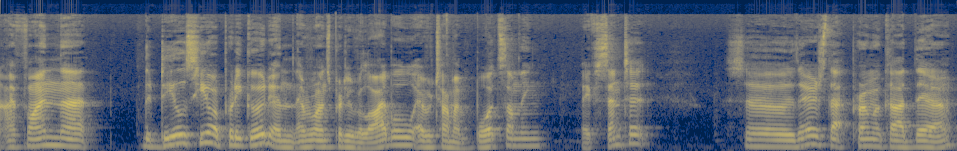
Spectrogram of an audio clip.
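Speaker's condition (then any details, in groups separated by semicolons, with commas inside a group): No condition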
